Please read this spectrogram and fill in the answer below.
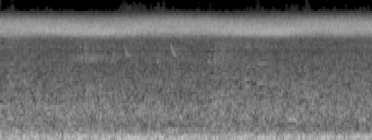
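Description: Steady high-pitched insect chorus, a continuous drone without a break, over a low steady rumble.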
